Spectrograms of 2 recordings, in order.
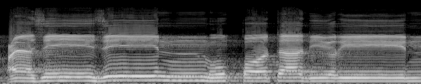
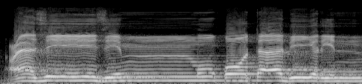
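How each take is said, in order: First: The vowels are drawn out and lengthened. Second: The vowels are kept short, not lengthened. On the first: The speaker calls it wrong. "Ini contoh yang salah ini" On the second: The speaker calls it right. "Sama cara bacanya juga jangan dipanjangkan"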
